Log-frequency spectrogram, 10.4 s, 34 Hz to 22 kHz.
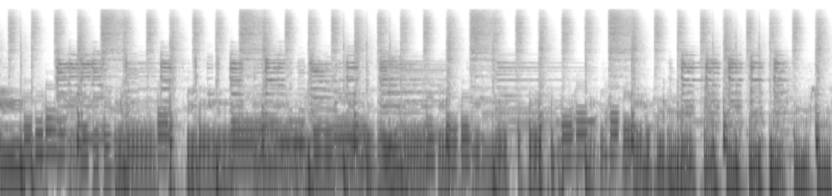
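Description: Sire V7 Vintage electric bass played fingerstyle in a groove with a clean electric guitar, over a steady drum beat.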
